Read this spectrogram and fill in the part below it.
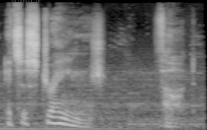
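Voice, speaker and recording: An actor playing a brooding screenwriter in a game, reading his journal with deliberate, theatrical pensiveness. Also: medium pitch, sing-song. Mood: pensive. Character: brooding male screenwriter musing over his haunted journal. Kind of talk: scripted dramatic journal narration. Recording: music behind the voice. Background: music.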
